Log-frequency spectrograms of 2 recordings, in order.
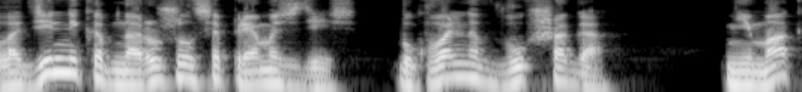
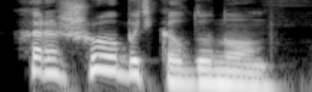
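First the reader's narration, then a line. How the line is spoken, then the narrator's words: Envious sigh. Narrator (Russian): Завистливо вздохнула Ванесса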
